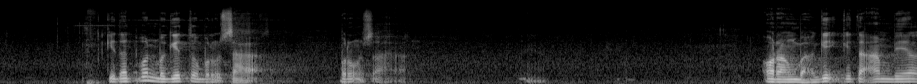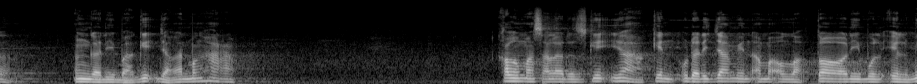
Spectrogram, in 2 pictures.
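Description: A man speaks steadily through a microphone, with pauses between phrases.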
